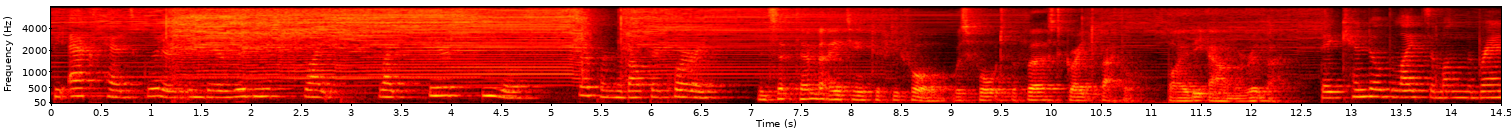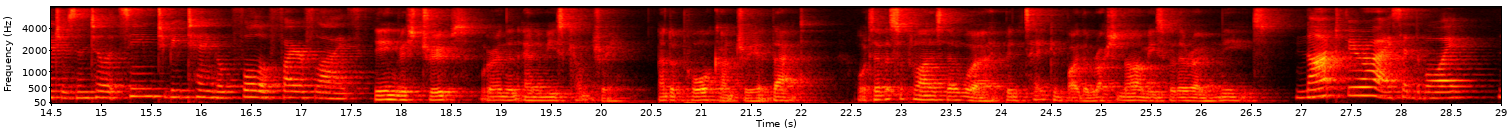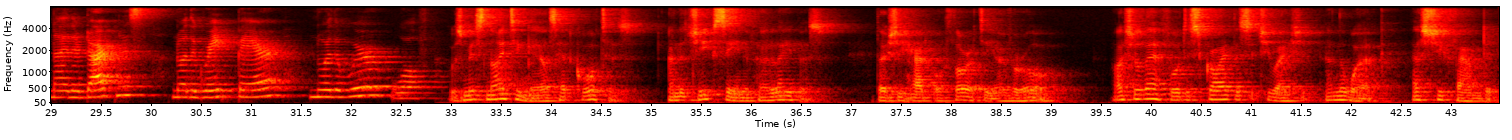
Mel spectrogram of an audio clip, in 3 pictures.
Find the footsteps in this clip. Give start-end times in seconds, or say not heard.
not heard.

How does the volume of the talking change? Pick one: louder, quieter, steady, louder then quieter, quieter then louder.
steady.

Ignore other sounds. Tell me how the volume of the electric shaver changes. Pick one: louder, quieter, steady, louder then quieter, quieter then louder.
quieter.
